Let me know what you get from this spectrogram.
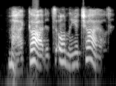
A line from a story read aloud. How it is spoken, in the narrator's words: Sergeant Brown threw his head back and gasped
